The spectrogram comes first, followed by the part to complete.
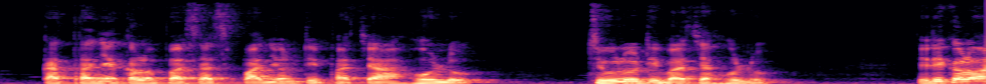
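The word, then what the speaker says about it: Jolo: dulu tahu Lho katanya kalau bahasa Spanyol dibaca hollow julu dibaca Hulk Jadi kalau ada tulisan Jakarta bacanya hakarta I hope Filipina Selatan januari2019 lalu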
